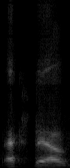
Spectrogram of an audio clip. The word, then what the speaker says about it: XDF: works and that is something which we call the xdf pronounced xdev or the scan Works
